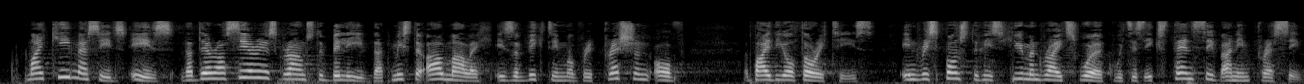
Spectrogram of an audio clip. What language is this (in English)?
English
